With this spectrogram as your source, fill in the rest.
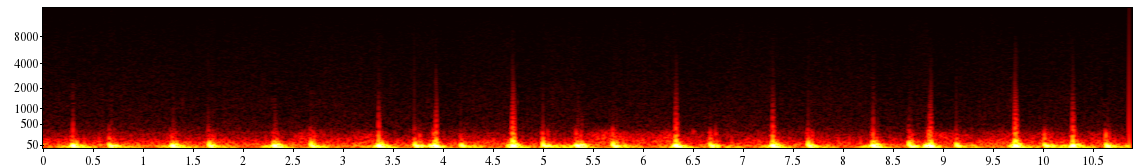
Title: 安静時の不整脈心音 -Resting irregular heartbeat sound-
